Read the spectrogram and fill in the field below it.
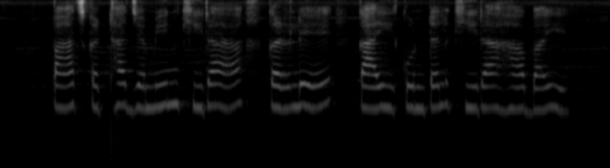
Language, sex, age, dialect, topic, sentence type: Magahi, male, 18-24, Northeastern/Surjapuri, agriculture, question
